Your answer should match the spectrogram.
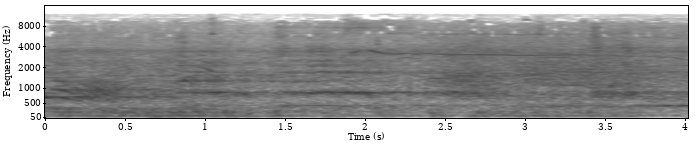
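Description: Football stadium crowd: a steady din of many voices with a few long held notes, as of fans singing.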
